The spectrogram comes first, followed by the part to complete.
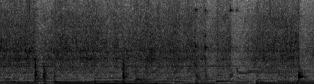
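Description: Oil and spice masala sizzling in a frying pan as fresh ginger paste is stirred in with a wooden spatula. There is one sharp knock right at the end.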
